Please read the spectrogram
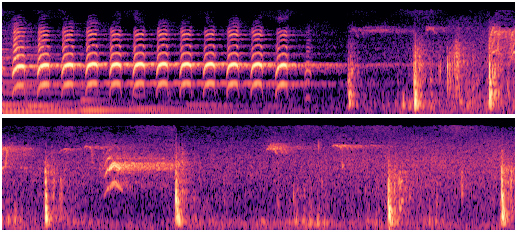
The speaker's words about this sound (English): An expert woodcarver is hard at work, preparing a picnic. This pileated woodpecker is hammering its massive chisel of a bill against the trunk of a cedar tree, making large rectangular incisions, some nearly a foot long.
